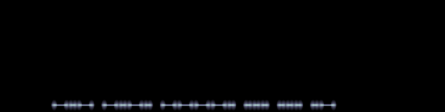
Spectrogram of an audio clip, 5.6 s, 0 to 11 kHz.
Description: Morse code, heard as a keyed tone, about 20 wpm, 700 Hz. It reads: KC9SSA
